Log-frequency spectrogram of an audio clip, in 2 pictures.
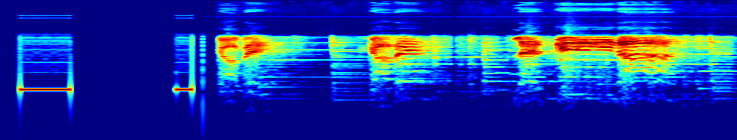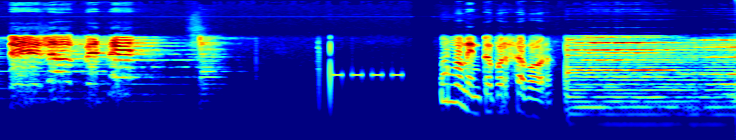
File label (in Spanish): mensajes telefonicos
